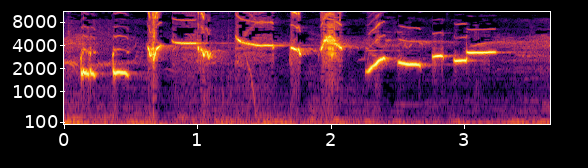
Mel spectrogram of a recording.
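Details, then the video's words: Oriental magpie-robin song played as a lure to excite other magpie-robins: a quick series of separate whistled notes, some low and fluty, others high and sweeping, ending on a sustained clear whistle. "Suara Pancingan Kacer Agar Cepat Emosi Gacor ! Pancingan Paling Ampuh Buat Menaikan Emosi Kacer"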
